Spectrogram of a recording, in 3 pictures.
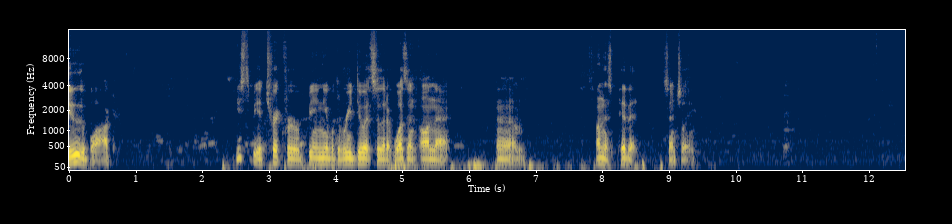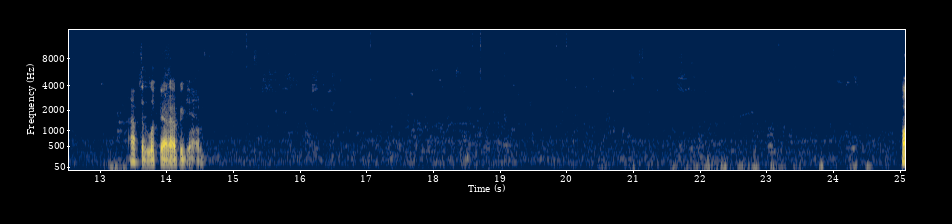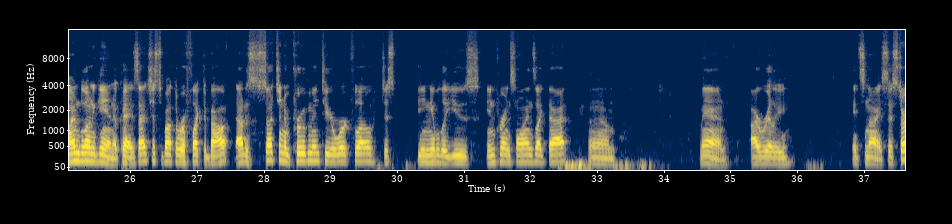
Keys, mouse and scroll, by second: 2.4 click, 4.4 space, 5.0 click, 10.8-12.0 drag, 13.6-15.1 drag, 16.8 click, 18.5 click, 19.7 ctrl+click, 23.0 click, 27.2 click, 28.3 space, 29.2 click, 30.4 space, 31.6 click, 32.2 click, 34.8 click.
